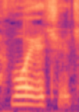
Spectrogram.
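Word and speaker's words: Vujicic: something yesterday so i was talking about nick voyacic i believe that's how you say his name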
